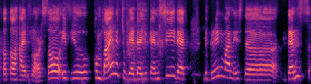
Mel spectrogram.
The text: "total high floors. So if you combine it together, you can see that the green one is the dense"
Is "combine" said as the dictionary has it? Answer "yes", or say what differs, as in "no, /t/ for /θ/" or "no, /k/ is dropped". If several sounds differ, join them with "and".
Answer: yes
